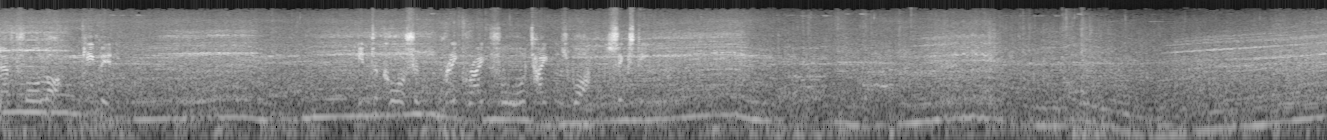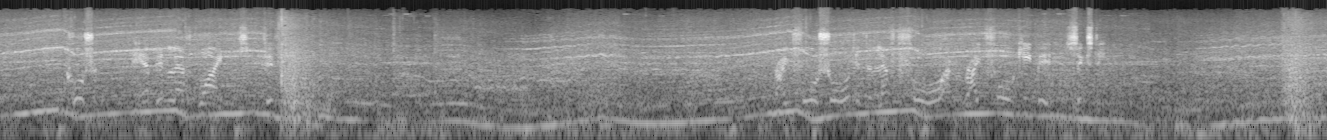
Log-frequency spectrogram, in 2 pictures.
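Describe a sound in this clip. A car engine revs up and down through gear changes.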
